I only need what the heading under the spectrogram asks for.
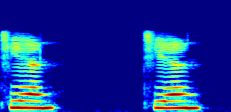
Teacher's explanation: Its pinyin is made up of the initial te and the final yan, te, yan, tian. This character is read in the first tone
